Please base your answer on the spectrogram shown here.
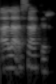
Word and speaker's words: Alaa Satir: We have Miss Alaa Satir. Have I pronounced it properly? Yeah, Alaa Satir.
